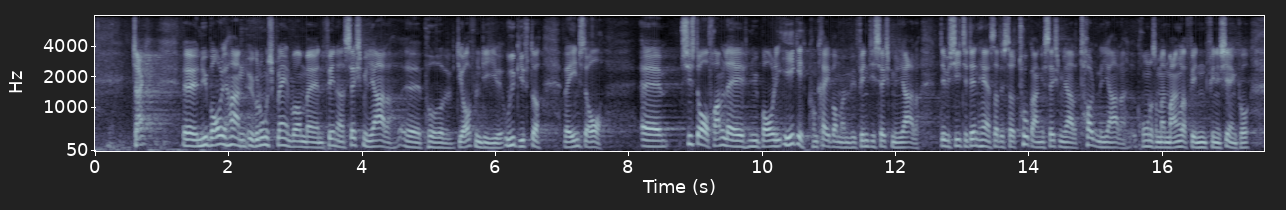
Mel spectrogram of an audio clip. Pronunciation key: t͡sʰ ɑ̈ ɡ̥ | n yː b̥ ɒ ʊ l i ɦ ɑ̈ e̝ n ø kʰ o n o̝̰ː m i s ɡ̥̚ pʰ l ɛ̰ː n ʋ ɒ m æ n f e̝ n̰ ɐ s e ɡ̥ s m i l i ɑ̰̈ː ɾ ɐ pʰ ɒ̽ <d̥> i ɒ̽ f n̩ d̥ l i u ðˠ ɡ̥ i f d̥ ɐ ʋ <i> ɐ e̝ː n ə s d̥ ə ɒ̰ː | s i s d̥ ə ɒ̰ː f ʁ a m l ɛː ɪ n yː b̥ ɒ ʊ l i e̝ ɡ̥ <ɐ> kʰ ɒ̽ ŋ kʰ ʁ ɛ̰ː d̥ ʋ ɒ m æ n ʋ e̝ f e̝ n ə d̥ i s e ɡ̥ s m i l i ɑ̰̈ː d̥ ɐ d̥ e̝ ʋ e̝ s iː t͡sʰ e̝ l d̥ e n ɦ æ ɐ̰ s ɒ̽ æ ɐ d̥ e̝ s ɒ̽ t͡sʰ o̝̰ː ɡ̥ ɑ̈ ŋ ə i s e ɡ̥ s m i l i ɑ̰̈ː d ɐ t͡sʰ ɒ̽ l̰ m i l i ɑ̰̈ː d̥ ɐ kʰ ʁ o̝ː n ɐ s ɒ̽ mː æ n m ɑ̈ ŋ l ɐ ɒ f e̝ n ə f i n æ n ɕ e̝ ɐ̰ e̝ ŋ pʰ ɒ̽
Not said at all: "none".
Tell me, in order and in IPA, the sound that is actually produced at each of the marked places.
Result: d̥, æ, ə

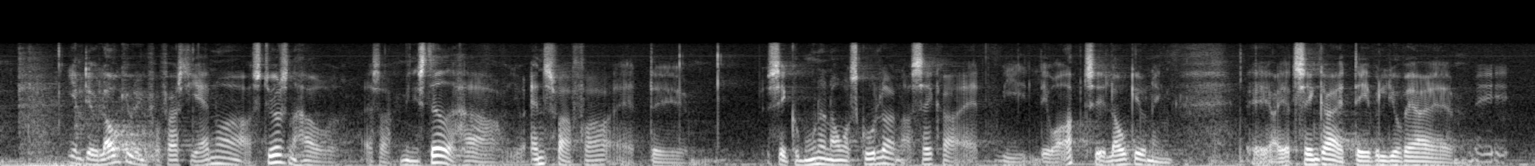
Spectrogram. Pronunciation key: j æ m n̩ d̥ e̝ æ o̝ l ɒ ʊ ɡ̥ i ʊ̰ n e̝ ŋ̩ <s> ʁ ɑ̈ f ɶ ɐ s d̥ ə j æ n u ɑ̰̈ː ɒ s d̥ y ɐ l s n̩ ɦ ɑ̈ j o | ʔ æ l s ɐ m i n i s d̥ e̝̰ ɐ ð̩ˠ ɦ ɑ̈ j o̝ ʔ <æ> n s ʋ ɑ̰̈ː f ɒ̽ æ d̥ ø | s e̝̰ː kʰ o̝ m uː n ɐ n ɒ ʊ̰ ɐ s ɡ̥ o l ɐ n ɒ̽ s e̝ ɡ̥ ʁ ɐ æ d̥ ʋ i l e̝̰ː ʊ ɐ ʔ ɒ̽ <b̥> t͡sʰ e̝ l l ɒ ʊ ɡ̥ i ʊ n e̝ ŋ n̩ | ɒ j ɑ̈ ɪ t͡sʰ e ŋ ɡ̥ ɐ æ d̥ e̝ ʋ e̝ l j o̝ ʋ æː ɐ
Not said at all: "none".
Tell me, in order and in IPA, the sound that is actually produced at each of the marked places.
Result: f, æ, b̥

